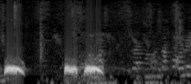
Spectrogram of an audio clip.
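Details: Spotted dove song used as a lure to start doves singing: three loud, husky coos, a single one, then a pair, followed by softer low murmuring and faint background noise.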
